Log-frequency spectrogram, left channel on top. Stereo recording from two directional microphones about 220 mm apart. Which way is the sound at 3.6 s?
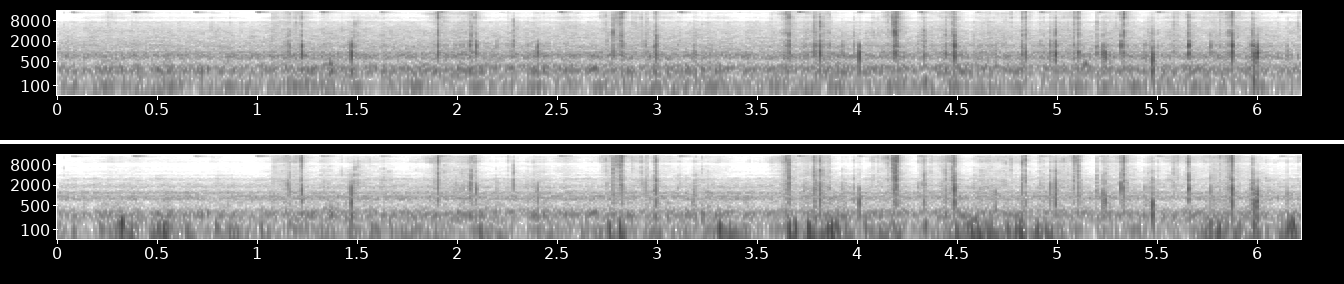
30° right (ahead or behind).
